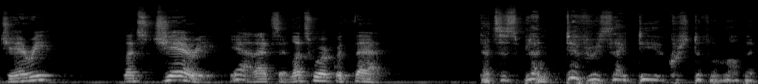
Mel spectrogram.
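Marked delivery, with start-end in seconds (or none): 4.8-7.6 high-pitched cartoon bear voice. Answering a name suggestion in a Winnie the Pooh voice. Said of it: "Winnie Winnie the Pooh?".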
